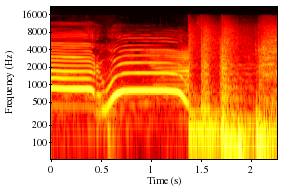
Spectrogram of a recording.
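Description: A woman's high-pitched cheering yell, held long in two steady stretches with a short break about half a second in. It ends about a second and a half in, when rock music with drums cuts in.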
